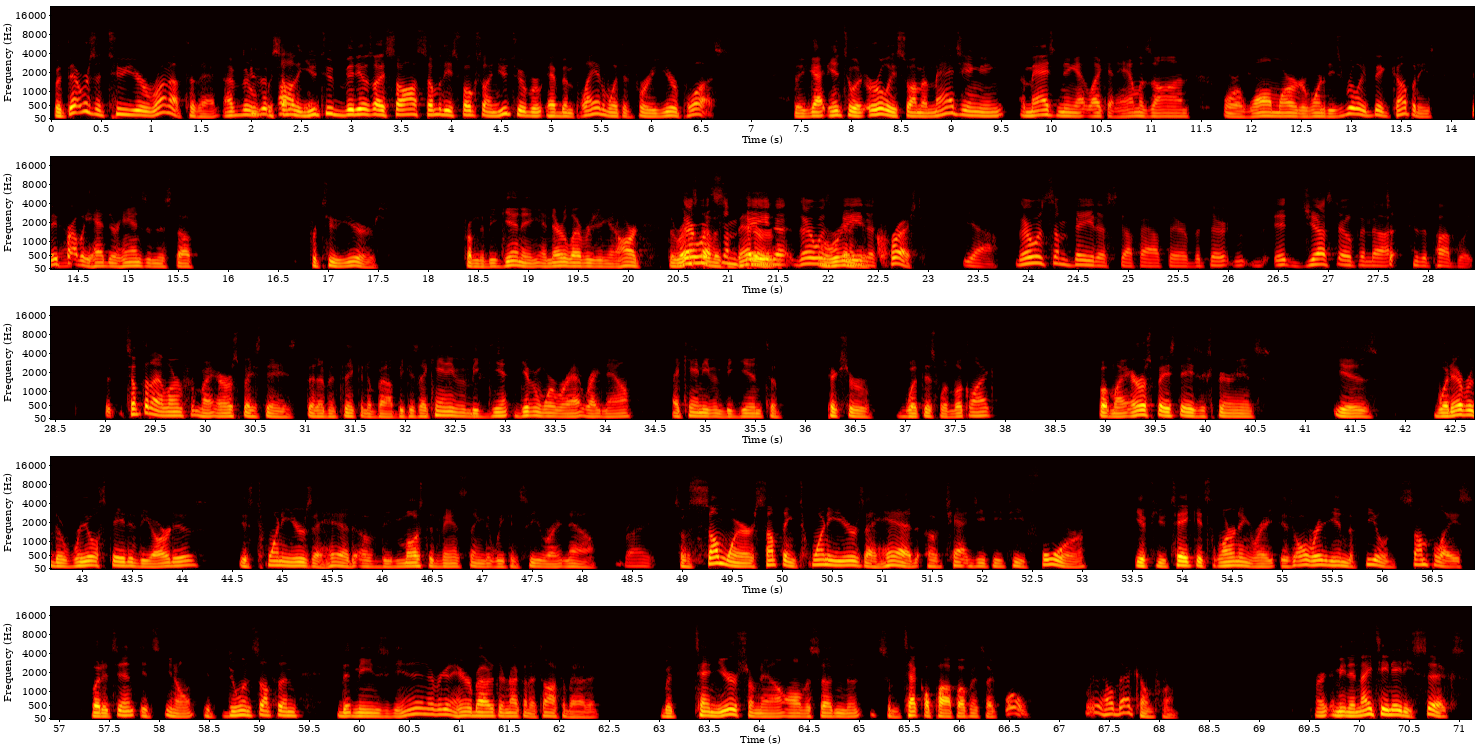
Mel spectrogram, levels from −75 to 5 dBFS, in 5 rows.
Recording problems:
muffled; very; fading above 1.5 kHz

